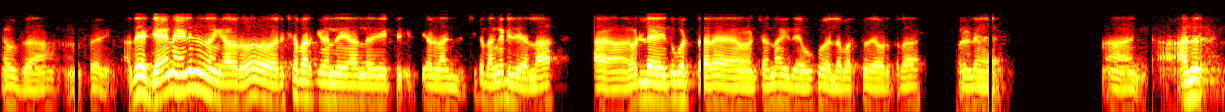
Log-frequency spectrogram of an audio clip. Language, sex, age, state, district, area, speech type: Kannada, male, 45-60, Karnataka, Dakshina Kannada, rural, conversation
